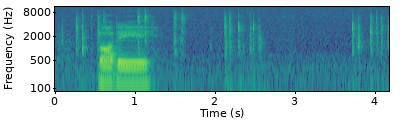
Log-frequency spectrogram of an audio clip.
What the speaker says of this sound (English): I just held down shift while I was typing just to give them my capital letters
